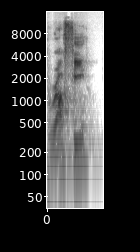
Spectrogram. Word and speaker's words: Ruffy: Wird der Luffy Luffy ausgesprochen? – Man spricht ihn in Deutschland eigentlich Ruffy. – Ruffy. Ah, Ruffy, okay. – Ja, genau, weil der Japaner ja das L eigentlich als R spricht.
